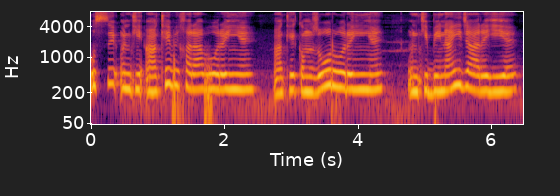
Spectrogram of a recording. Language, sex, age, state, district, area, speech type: Urdu, female, 30-45, Delhi, South Delhi, rural, spontaneous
